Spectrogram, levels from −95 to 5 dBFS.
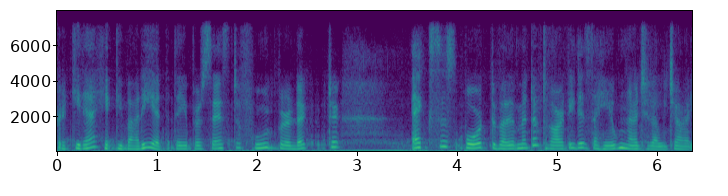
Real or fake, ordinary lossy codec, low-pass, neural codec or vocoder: fake; none; 7.2 kHz; codec, 16 kHz in and 24 kHz out, 0.9 kbps, LongCat-Audio-Codec, four codebook decoder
